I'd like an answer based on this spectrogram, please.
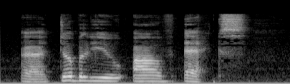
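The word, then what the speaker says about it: W(x): So your wage, you could have a wage function, and it's pronounced this way. This would be pronounced W of x equals 950x minus 25.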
